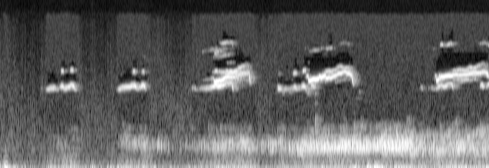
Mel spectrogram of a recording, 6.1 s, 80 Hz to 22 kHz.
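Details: At a Dade County nest on 22 April 2023 bald eagle parents bring fish and feed the eaglets; scattered high whistled notes, some rising sharply, over a persistent mid-pitched hum and low rumble.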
